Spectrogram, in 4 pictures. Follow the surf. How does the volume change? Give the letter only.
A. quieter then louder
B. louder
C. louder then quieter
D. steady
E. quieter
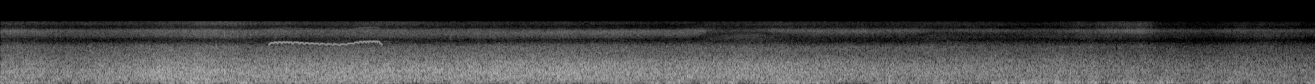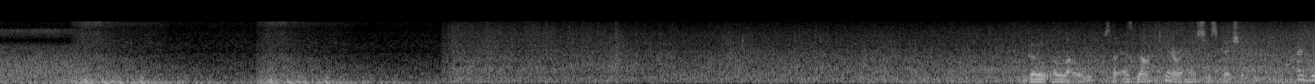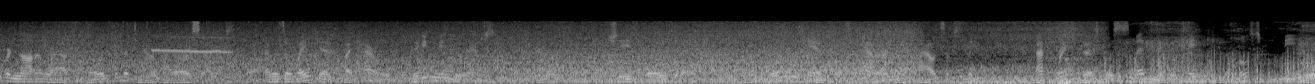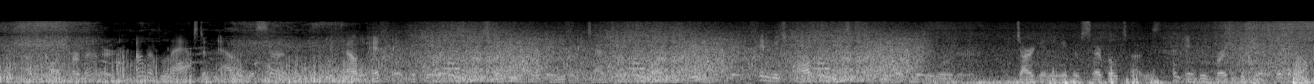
A.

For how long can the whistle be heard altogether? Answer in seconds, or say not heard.
2 s.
